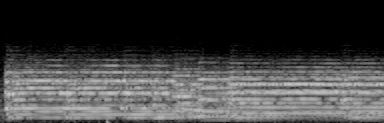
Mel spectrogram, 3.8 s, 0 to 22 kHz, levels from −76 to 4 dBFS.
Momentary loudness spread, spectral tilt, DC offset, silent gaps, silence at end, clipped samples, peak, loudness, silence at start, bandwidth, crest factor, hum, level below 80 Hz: 1 LU; -8 dB/octave; under 0.1%; none; 0 s; under 0.1%; -4 dBFS; -16 LUFS; 0 s; 5.6 kHz; 12 dB; none; -52 dBFS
